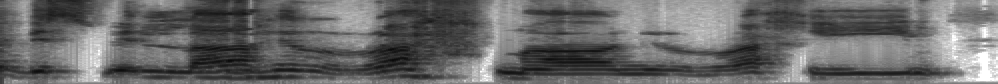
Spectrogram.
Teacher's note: یہ جو ہا ہے نا الرح، تو یہ ہا کا ہمس ہے. تو یہ اگر آپ ہمس کریں گی تو یہ آواز نکلے گی.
